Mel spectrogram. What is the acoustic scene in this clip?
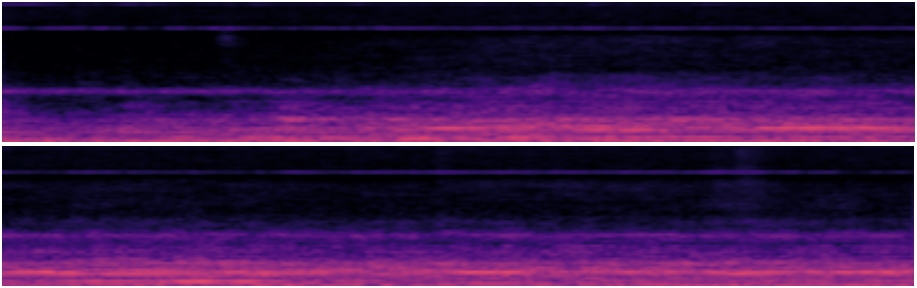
elevator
